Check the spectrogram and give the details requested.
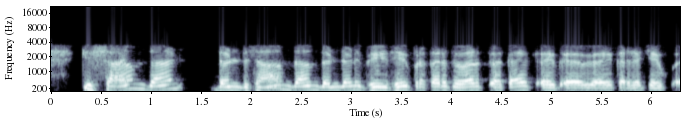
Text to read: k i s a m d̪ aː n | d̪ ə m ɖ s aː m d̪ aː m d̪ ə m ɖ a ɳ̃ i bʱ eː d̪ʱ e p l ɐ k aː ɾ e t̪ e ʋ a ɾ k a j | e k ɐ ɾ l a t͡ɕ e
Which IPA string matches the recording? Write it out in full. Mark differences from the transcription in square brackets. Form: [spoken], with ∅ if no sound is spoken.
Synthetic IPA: k i s a m d̪ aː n | d̪ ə [ɳ] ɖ s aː m d̪ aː m d̪ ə [ɳ] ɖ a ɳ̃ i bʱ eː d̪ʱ e p [ɾ] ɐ k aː ɾ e t̪ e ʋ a ɾ k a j | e k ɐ ɾ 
